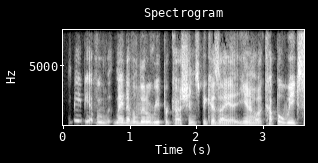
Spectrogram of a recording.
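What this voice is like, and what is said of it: Usual voice. Nothing is said of it.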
